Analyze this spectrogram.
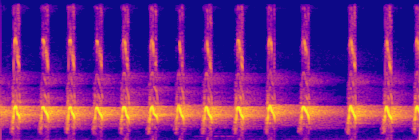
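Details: Grey-cheeked bulbul used as a master for training other birds of its kind, singing gacor full mbeset: strident, scratchy notes repeated steadily about four times a second over a continuous buzzy undertone.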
